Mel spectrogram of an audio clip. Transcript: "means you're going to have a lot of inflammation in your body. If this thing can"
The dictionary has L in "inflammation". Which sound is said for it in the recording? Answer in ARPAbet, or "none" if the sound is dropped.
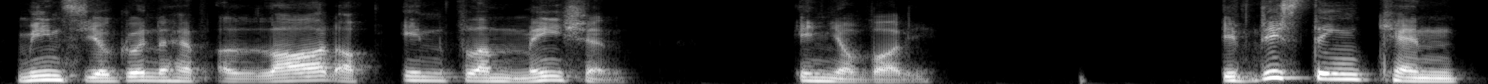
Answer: L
